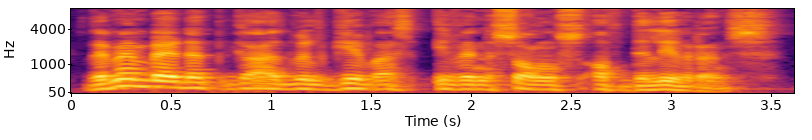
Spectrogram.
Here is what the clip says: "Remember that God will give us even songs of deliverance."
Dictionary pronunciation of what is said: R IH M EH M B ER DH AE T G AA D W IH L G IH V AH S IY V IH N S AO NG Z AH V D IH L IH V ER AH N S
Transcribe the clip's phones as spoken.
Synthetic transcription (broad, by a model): R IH M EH M B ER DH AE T G AA D W IH L G IH V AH S IY V IH N S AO NG S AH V D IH L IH V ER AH N S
